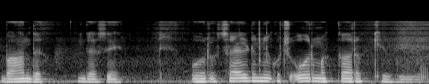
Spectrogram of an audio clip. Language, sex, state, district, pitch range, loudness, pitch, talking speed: Hindi, male, Uttar Pradesh, Hamirpur, 125-140 Hz, -17 LUFS, 130 Hz, 155 wpm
